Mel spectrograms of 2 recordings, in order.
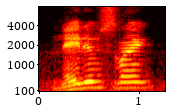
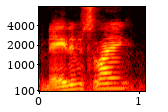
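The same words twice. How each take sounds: First: Higher, slow disbelieving echo of "Native slang?"; incredulous repeat. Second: Said in the usual way. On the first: Real, not acted. Reading a viewer's comment, then repeating it incredulously.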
